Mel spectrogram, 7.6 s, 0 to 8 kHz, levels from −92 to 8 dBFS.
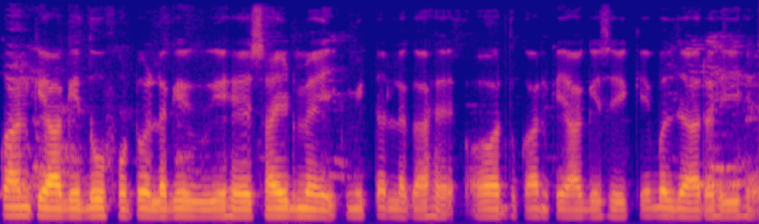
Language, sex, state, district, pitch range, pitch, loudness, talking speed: Hindi, male, Rajasthan, Jaisalmer, 105-110 Hz, 105 Hz, -18 LUFS, 190 wpm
